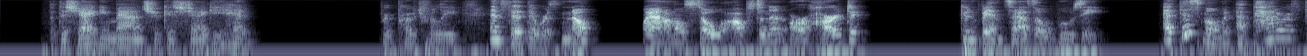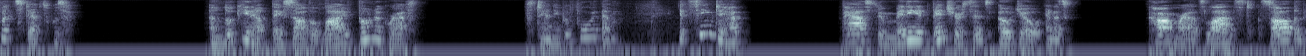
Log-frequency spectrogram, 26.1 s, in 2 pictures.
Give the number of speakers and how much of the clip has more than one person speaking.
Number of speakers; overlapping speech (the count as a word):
one, no overlap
